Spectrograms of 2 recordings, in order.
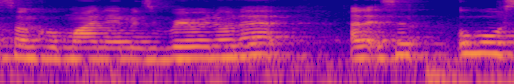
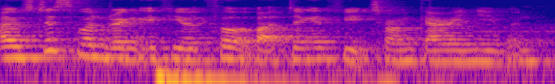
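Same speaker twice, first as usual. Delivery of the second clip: ordinary talk, nothing marked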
